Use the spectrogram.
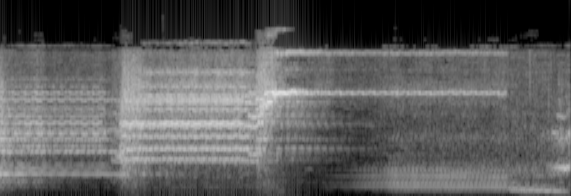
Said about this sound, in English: I'll pull in here. Trees will cover the car in case anybody happens to be out late on the highway. Can't be too careful.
